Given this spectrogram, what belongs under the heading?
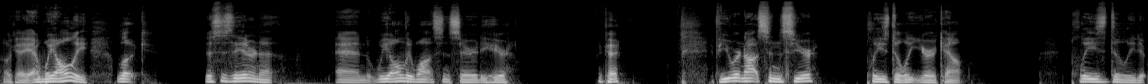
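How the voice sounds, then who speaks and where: A man's voice: on the low side, no room sound, studio quality. Sarcastic man reacting to a clip. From Southern United States. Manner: sarcastic, rambling, mock-serious, sudden soft asides. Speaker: reaction video host. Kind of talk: sarcastic commentary over a clip.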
